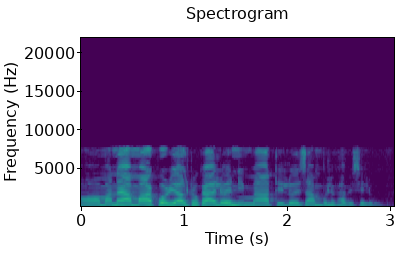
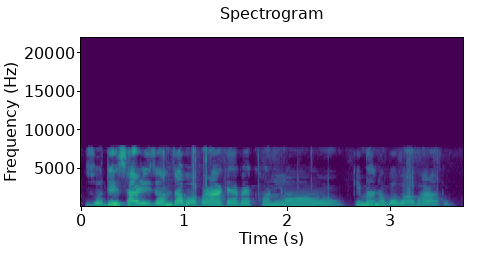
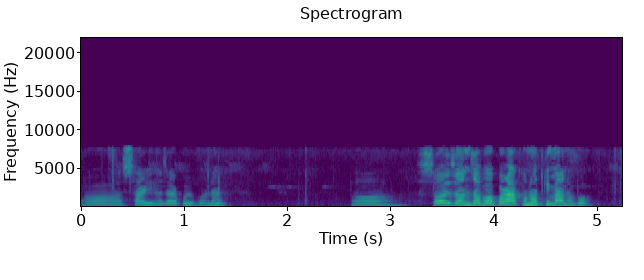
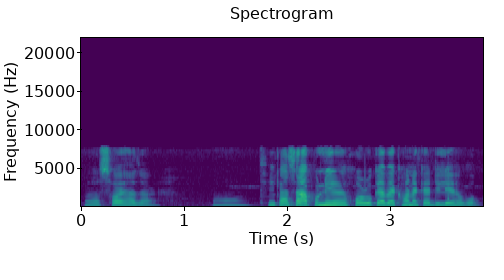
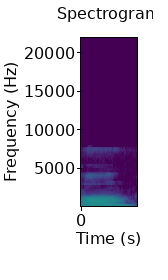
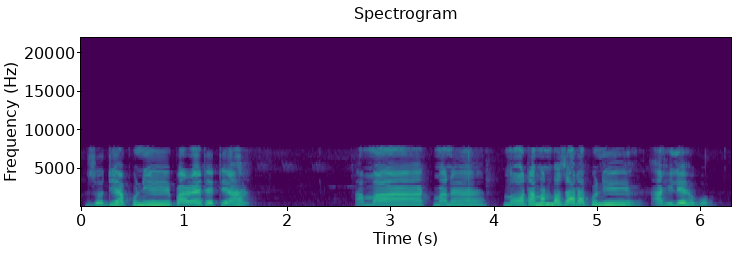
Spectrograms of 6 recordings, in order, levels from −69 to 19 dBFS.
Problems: constant background noise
